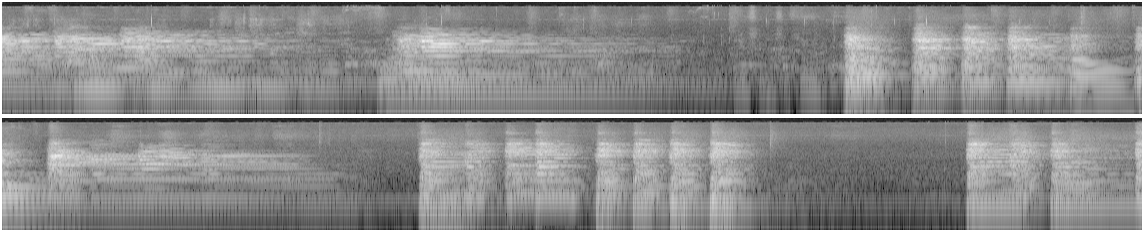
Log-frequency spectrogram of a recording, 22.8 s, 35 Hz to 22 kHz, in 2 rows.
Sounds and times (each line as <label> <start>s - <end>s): electric guitar 0.0s - 7.4s
electric guitar 8.0s - 19.3s
electric guitar 20.9s - 22.8s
